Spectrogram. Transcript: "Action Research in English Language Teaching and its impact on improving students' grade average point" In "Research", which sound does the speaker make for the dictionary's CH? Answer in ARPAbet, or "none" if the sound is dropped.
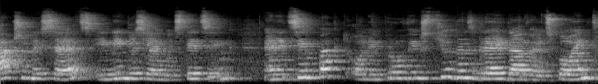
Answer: S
